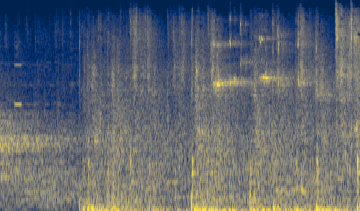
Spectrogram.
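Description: Footfalls and dull thuds of fencers moving on the piste, echoing in a large sports hall, with a low rumble of hall noise starting about a second in. Faint steady high electronic tones sound about three seconds in.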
